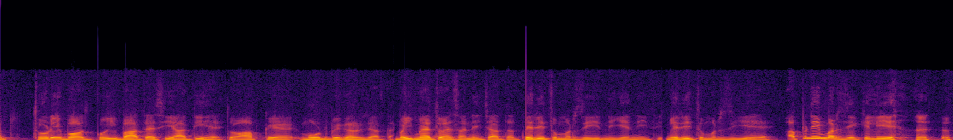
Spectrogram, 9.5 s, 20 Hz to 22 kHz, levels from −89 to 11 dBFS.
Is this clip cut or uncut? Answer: cut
